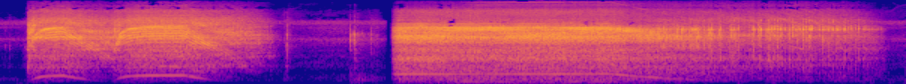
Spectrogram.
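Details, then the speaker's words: Makita angle grinder, after repair of its stripped gears and regreasing: over several bursts a clean high whine spins up and winds down evenly with no grinding or rattle; very smooth. "that's crazy I don't think this thing has ever sounded that way so smooth"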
